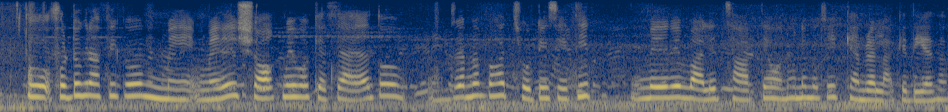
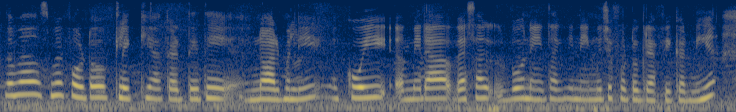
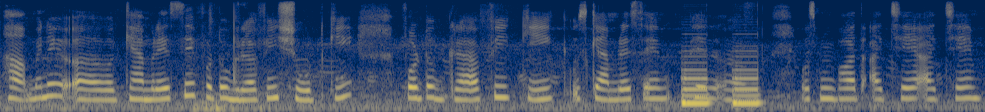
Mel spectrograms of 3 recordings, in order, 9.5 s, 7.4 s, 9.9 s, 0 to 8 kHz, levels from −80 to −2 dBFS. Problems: constant background noise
